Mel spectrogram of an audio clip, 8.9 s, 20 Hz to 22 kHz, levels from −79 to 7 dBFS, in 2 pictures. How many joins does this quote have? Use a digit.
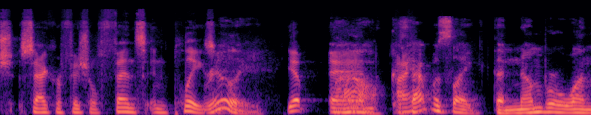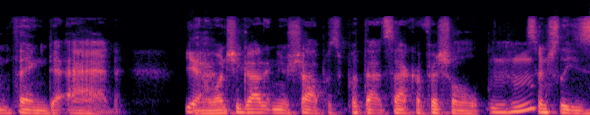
0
